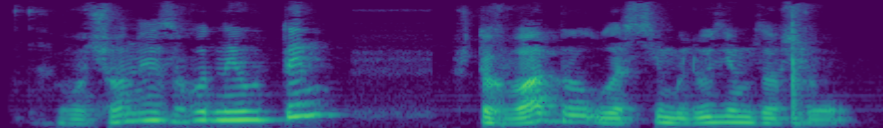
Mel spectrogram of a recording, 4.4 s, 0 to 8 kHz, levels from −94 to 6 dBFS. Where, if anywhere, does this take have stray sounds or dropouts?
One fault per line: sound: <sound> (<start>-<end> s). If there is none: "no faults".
no faults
